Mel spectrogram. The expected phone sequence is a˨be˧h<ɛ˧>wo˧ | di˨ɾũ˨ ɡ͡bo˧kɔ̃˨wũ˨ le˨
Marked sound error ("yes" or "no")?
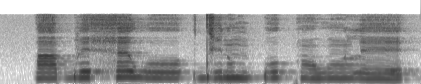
yes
